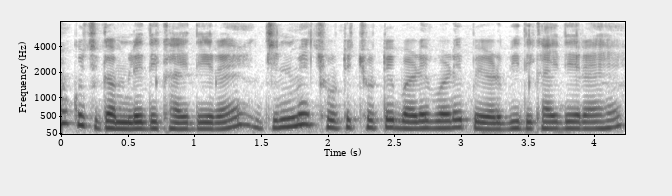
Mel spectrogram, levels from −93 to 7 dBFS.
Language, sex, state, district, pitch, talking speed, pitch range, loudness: Hindi, female, Chhattisgarh, Balrampur, 185 Hz, 240 wpm, 175-205 Hz, -22 LUFS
